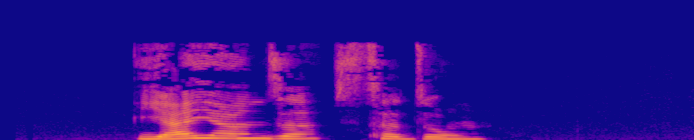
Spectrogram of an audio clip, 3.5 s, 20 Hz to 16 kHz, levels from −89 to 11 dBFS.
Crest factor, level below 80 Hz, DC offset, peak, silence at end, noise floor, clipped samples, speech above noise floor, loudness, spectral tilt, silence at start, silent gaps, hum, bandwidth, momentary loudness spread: 22 dB; -78 dBFS; under 0.1%; -2 dBFS; 1.05 s; -76 dBFS; under 0.1%; 56 dB; -21 LUFS; -4.5 dB/octave; 0.7 s; none; none; 11.5 kHz; 13 LU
